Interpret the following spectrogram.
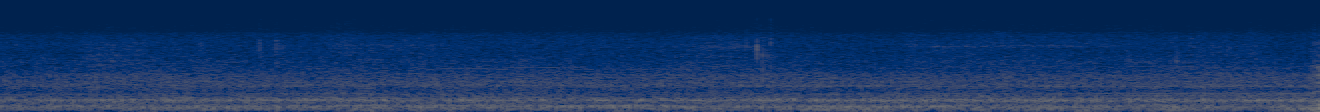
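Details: Honey bees in a recently captured swarm colony, housed in Langstroth and Warre hives, while honey frames from stronger hives are added. A steady low droning buzz from many bees fills the recording, even and continuous throughout, with a few faint clicks.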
